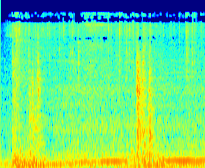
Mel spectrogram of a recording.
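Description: Hydraulics whine as a garbage truck's lift raises a bin.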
